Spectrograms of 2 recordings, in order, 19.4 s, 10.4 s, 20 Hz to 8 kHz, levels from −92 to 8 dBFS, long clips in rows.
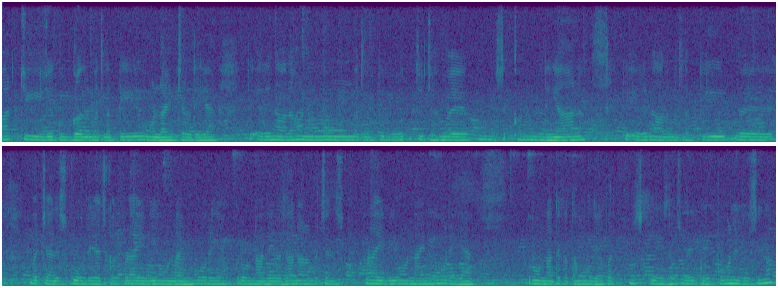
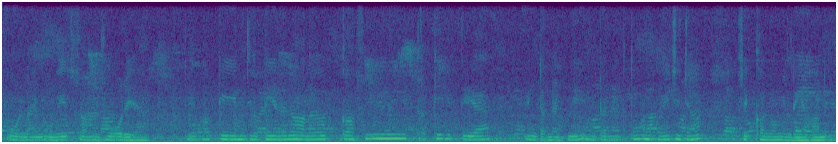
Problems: constant background noise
